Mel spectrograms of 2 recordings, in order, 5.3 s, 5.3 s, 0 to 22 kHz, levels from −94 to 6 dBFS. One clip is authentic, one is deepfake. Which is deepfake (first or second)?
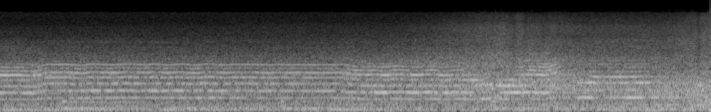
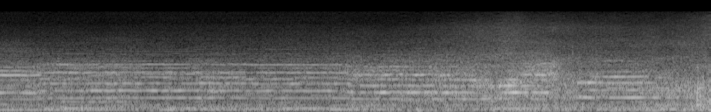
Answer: second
